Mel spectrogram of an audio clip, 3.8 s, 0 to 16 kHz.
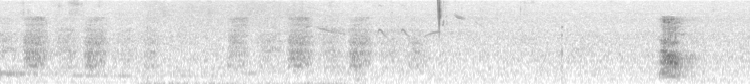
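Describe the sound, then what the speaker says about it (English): Dog in the video game Onimusha 2 panting steadily in short rhythmic breaths, then giving a single sharp bark near the end, fairly quiet with no talk. "So it's barking."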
